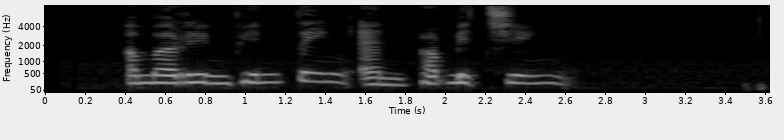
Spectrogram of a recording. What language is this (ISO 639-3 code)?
tha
